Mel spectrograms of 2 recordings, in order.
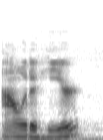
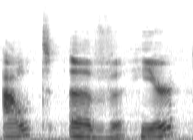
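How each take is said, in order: First: A sound is dropped and the t is tapped. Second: Every sound in the phrase is said fully.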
